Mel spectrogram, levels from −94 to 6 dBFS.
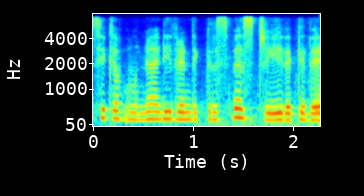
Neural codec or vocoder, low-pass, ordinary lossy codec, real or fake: codec, 16 kHz in and 24 kHz out, 0.6 kbps, FocalCodec, streaming, 4096 codes; 7.2 kHz; none; fake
